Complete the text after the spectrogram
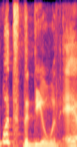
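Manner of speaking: comic delivery broken off midword, then stalling. Reading a viewer question, trying a Jerry Seinfeld impression. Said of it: "I'm trying to do my Jerry Seinfeld".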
